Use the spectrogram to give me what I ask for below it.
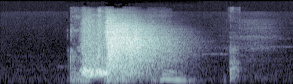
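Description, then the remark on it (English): Air rushes out of a tiny balloon in a loud, raspy hiss for about a second, its pitch sliding downward, followed by one brief final sputter. “So apparently, someone is letting out air from a tiny balloon. In the room.”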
